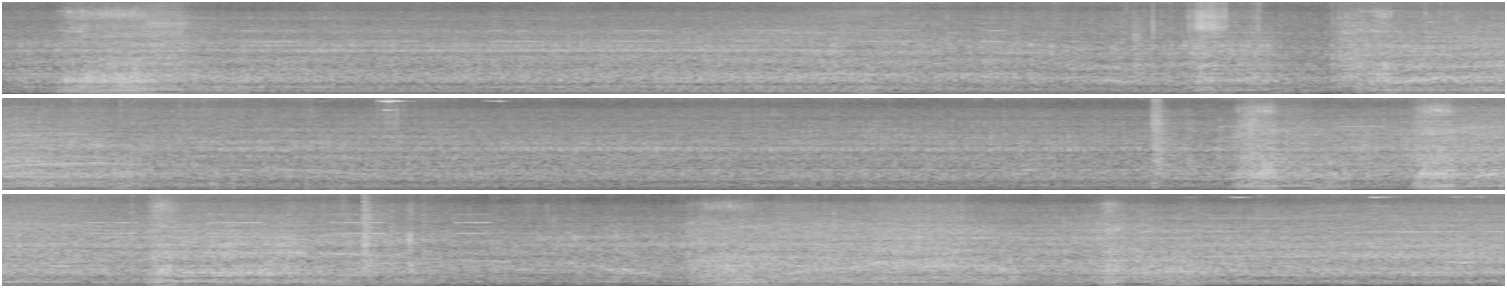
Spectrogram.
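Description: Forklift engines running and revving as the machines move around handling round straw bales, with a reversing alarm beeping at times. Several brief sharp sounds stand out, about a third of the way in and again past the middle.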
